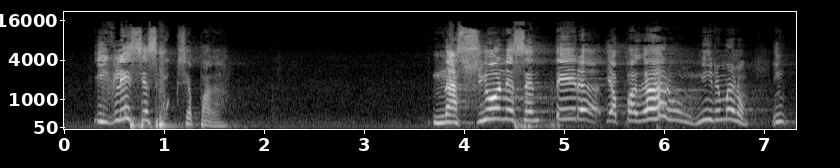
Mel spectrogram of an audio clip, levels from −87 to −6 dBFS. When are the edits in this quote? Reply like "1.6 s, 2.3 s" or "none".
0.9 s, 5.4 s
